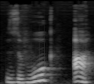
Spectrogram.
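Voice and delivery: ordinary talk, nothing marked

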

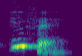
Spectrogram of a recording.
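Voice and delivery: high, loud cry for help; frightened cry. A narrator's reading. Girl facing the wolf cries for help, high and scared. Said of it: "Rotkäppchen erschrak".

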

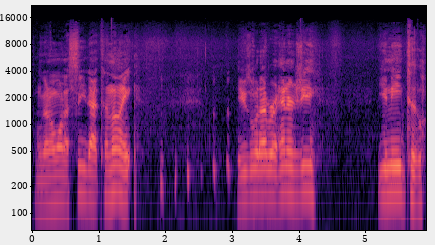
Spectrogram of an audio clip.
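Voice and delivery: ordinary talk, nothing marked

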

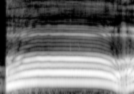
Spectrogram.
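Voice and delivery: long, high-pitched "oh" of discovery; surprised and enlightened; sudden realization. Real, not acted. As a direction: draw it out high as it dawns. Realizes how to go back.

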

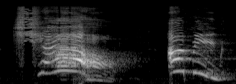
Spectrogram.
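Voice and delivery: high, loud exclaim of shock; disbelieving shout. Real, not acted. Stunned by Tiffany, high loud shout.

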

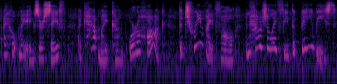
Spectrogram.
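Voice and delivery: high, fretful little bird voice; anxious chirpy worrier; worried sparrow. A narrator's reading. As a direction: fret through each fear, pitch jumping up. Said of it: "he was looking very, very worried".

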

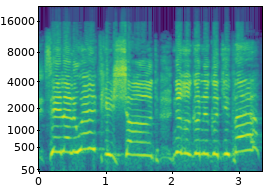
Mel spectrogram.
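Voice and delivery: drawn-out pleading Juliette calls to Roméo; melodramatic Juliette. Acted. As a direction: overplay Juliette's balcony lament. Comedian declaims Juliette's lines.

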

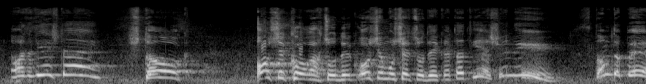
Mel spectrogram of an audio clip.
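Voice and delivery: high-pitched acted nagging wife; exasperated scolding. Wife telling her husband to keep out of the dispute, exasperated.

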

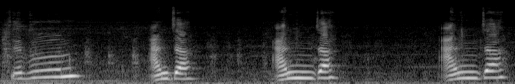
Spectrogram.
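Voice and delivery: talking to a dog. Real, not acted. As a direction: drill the dog firmly on sit. Repeating sit command to dog.

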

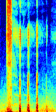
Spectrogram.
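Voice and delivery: short breathy chuckle; real mischievous chuckle; cheeky laugh. Real, not acted. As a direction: laugh while cutting someone off. Cutting in front of another driver.

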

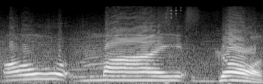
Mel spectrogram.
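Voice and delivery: real amazement; awed oh my god. Real, not acted. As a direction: stretch it out in awe. Driving the supercar.

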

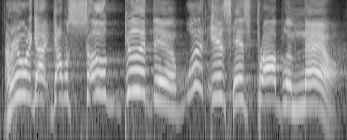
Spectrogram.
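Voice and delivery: high, drawn-out mock exasperation; exasperated complaint. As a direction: stretch it out like a baffled, fed-up believer. Acts out the psalmist's baffled complaint.

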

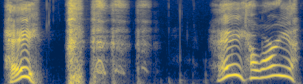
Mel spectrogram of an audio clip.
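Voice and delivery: high bright mimicked phone hello; mock Kathy greeting. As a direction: chirp it way up like the sister answering.

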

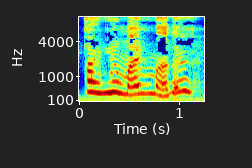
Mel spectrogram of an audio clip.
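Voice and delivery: put-on high, small baby bird asking; a lost little chick asking the hen. A narrator's reading. Little bird asks the hen, high and small. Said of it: "he said to the dog".

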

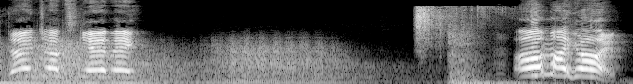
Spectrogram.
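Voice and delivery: panicked loud pleading; scared pleading yell. Real, not acted. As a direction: beg in real fright, then yell. Begging not to be jumpscared.

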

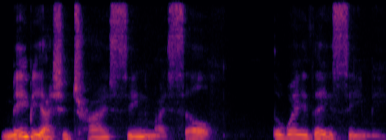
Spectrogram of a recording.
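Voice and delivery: plain reading voice

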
